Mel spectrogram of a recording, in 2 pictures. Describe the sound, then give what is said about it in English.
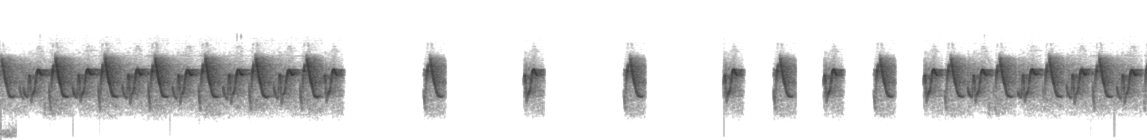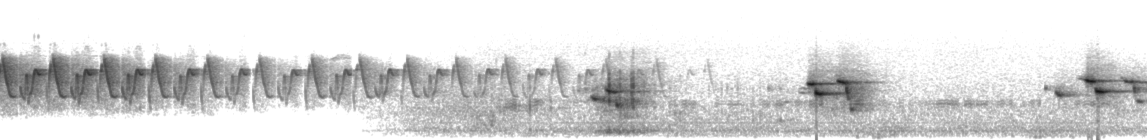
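Bright, whistled song of a female and a male bay wren from an antiphonal duet, their songs separated, with fast rhythmic phrases: a rapid run of repeated notes, then spaced single notes, then another long trill that fades, followed by a few separate chirpy calls near the end. “This is called an antiphonal duet, except now we've separated their songs.”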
